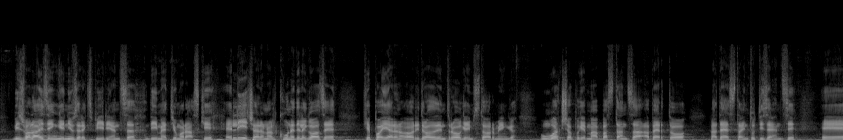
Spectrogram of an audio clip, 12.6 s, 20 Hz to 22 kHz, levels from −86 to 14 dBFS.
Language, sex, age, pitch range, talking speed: Italian, male, 20-39, 115-145 Hz, 155 wpm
